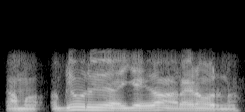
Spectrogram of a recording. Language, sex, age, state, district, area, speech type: Tamil, male, 18-30, Tamil Nadu, Thoothukudi, rural, conversation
